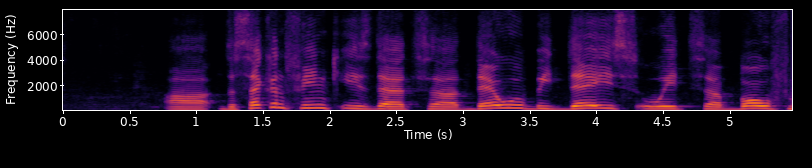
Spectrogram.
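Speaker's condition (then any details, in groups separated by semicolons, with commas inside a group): No condition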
